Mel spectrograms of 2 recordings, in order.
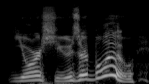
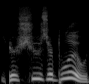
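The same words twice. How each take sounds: First: It sounds agitated and irritated. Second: It sounds disappointed and let down. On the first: The speaker is getting annoyed. "that might make me agitated" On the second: The listener still does not get it. "that might make you disappointed. Like"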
